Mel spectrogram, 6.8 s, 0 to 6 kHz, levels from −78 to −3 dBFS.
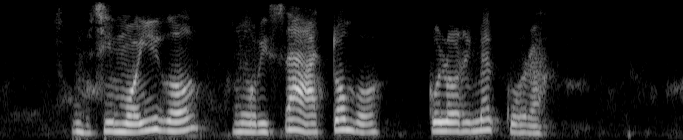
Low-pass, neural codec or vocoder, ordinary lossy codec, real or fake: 5.4 kHz; codec, 24 kHz, 1 kbps, SNAC; Opus, 24 kbps; fake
